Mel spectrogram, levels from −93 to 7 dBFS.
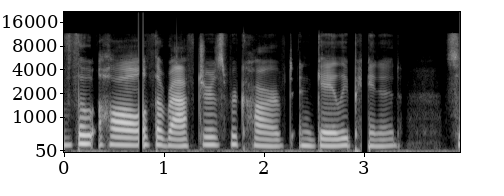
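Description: At 0.75 s the speech drops to dead silence for about 66 ms, ending at 0.81 s, and at 2.97 s a second hole of about 84 ms runs to 3.06 s. These are corrupt frame muted faults: damaged compressed frames were rejected by the decoder and replaced with silence. The lengths fit two and three codec frames of roughly 30 ms. Unlike a buffer dropout or skip, the gaps start abruptly, contain true silence rather than smeared or repeated sound, and the timing of what follows stays in place.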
